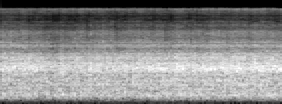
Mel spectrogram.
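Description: Steady hum of a car's engine and road noise heard from inside the cabin while driving.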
